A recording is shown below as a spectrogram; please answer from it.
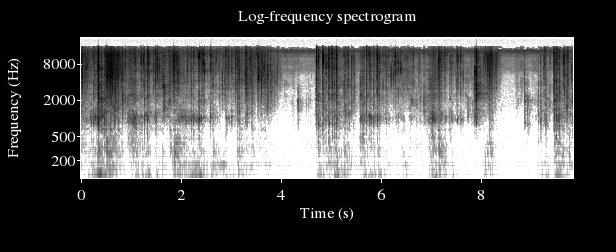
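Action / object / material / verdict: scrape / soap bar cut with a blade / soap / none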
